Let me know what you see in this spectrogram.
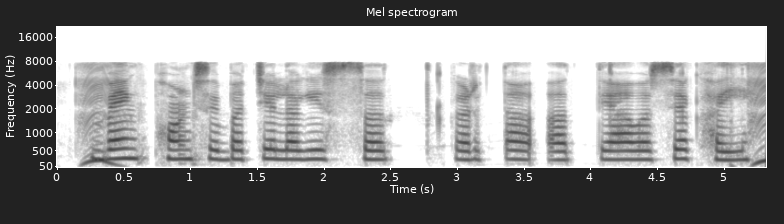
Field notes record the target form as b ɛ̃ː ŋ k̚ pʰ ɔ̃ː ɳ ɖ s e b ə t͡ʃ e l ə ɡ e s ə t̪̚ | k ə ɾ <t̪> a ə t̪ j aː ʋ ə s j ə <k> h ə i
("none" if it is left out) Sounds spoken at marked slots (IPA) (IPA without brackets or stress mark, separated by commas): t̪, k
